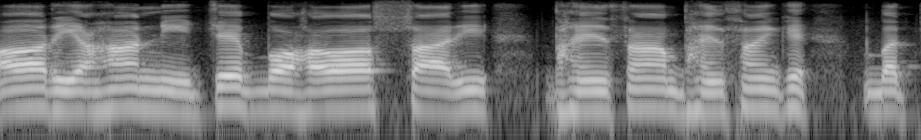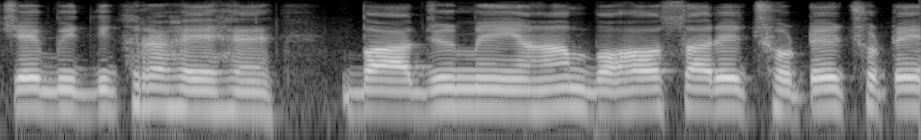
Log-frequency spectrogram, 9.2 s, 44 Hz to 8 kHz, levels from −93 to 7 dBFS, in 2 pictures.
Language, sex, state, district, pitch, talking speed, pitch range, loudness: Hindi, male, Haryana, Rohtak, 140 Hz, 135 wpm, 135-150 Hz, -16 LUFS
